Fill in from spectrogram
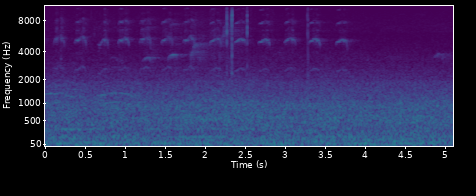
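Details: Young common kestrel just fledged from the nest: a quick run of about a dozen high, thin, arched notes over two and a half seconds, then a pause and one lower note, over a steady low rumble of background noise.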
